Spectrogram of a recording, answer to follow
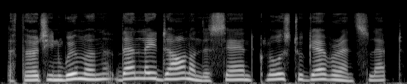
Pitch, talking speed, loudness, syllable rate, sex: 220 Hz, 190 wpm, -18 LUFS, 4.7 syllables/s, female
